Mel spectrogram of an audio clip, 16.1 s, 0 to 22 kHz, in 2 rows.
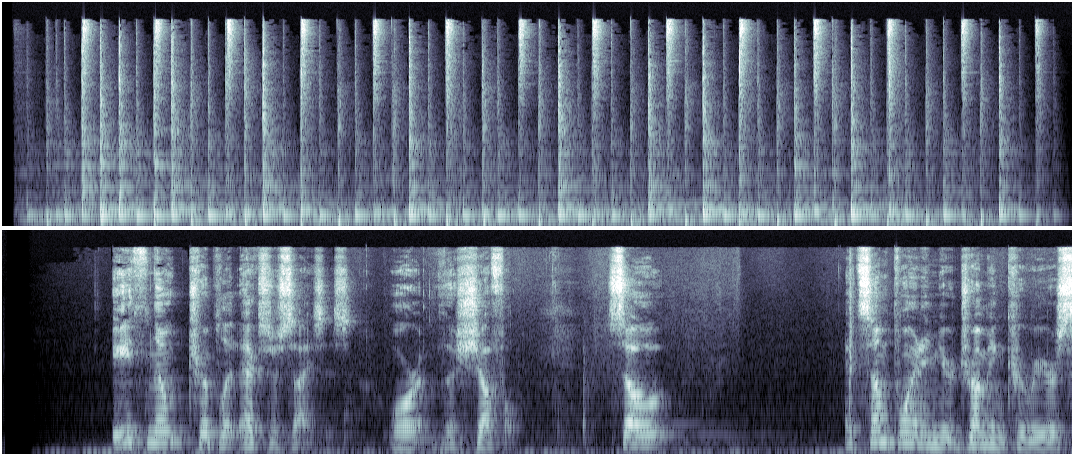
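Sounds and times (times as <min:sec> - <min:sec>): drum kit playing a groove: 0:00.1 - 0:08.0.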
